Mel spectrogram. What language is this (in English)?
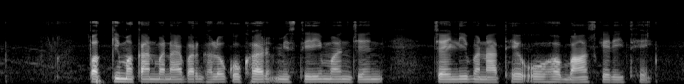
Chhattisgarhi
